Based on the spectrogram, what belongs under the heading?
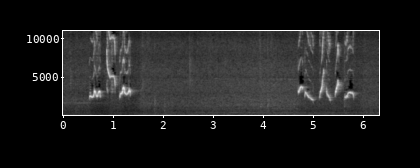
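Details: Orange-headed thrush singing in a rain-sound therapy recording: two short bursts of fast, twisting whistled phrases separated by about three seconds of soft hiss.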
